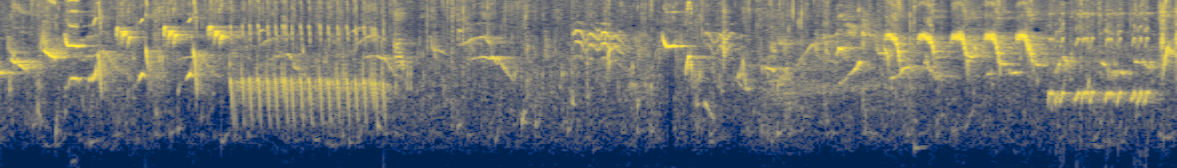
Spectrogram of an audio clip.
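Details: Sikatan londo, the nightingale, on a master recording used to tutor songbirds: a fast jumble of sharp chirps and slurred whistles, a buzzy rattle of rapid repeated notes about a second long, then more varied high phrases.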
